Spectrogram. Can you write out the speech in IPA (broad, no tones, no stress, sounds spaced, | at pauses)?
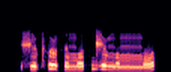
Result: ʃ y ʈʰ u ɭ θ ɯ m o θ d͡ʒ y ɭ ŋ o mː o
